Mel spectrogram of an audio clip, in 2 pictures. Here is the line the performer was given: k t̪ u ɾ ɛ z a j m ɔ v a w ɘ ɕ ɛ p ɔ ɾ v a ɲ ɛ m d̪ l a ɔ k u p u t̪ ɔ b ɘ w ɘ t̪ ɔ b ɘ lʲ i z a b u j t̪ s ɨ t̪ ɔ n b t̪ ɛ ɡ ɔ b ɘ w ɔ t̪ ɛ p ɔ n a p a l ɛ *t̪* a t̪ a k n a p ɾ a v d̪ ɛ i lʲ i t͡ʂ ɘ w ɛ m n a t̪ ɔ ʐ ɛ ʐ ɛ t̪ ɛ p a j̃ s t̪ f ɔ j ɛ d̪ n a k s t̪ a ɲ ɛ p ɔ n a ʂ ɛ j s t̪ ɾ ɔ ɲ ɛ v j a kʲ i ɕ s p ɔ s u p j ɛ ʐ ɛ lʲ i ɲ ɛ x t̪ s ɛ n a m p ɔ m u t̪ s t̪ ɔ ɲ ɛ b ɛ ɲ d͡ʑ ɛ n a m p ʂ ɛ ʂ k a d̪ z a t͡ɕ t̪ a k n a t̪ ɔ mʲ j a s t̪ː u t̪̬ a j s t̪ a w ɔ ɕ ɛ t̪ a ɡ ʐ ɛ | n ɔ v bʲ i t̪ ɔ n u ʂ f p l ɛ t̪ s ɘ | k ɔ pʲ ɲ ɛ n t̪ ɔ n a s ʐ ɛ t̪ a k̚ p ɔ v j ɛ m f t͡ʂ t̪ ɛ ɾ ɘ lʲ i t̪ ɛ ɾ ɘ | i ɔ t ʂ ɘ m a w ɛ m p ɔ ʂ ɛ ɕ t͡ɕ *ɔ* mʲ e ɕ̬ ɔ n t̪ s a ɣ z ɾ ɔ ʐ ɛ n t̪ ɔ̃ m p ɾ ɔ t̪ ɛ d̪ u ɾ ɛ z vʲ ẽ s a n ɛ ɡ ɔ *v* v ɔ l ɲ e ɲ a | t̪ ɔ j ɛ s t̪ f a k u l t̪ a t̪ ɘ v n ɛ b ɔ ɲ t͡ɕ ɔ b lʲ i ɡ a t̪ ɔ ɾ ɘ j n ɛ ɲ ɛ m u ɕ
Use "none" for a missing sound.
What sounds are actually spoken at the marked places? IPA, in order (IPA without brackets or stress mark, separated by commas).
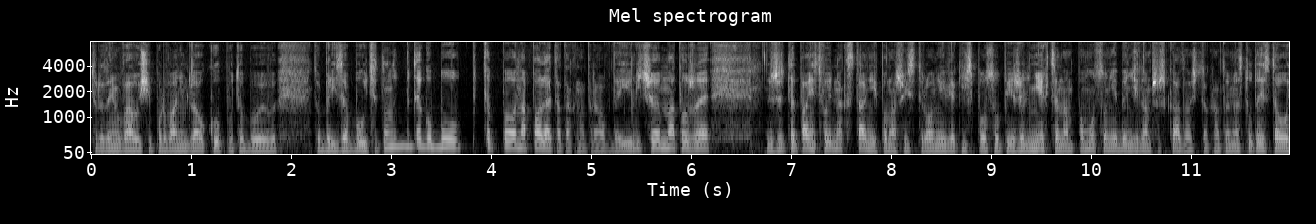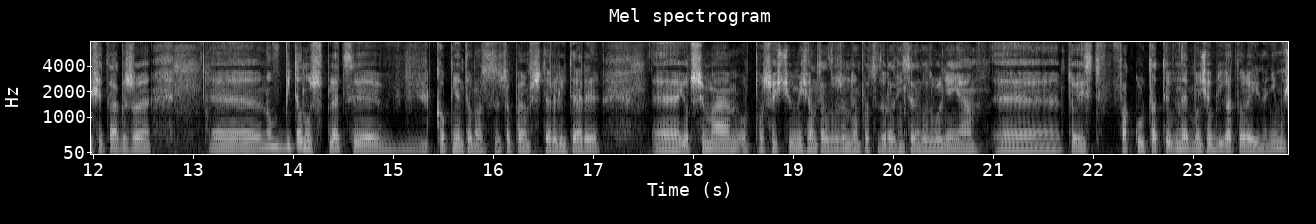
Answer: t̪, u, z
